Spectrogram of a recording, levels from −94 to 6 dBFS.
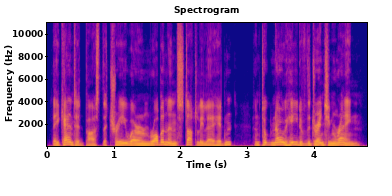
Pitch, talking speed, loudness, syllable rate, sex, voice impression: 135 Hz, 240 wpm, -18 LUFS, 6.3 syllables/s, male, masculine, slightly young, slightly adult-like, slightly thick, slightly tensed, slightly weak, slightly dark, slightly hard, slightly muffled, fluent, slightly cool, slightly intellectual, refreshing, sincere, slightly calm, slightly friendly, slightly reassuring, very unique, wild, slightly sweet, lively, kind, slightly intense, sharp, slightly light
